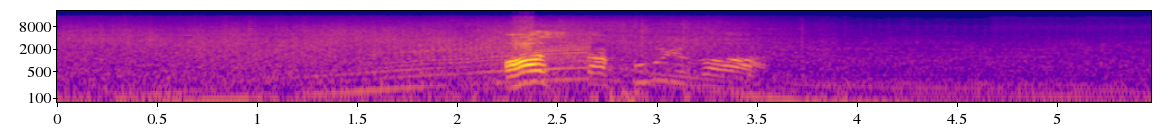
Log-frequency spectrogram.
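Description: An engine revs up hard in a tunnel in the racing video game The Crew, a short echoing burst of rising and falling pitch that peaks briefly, with someone talking over it.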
